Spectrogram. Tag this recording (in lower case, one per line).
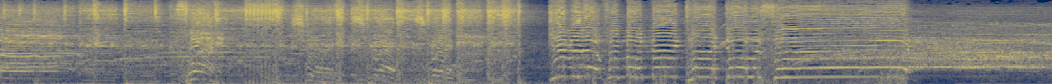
inside a large room or hall
music
singing
speech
